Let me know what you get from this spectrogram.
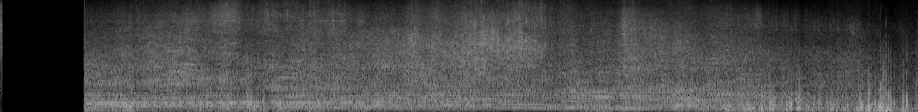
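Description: Several stock car engines idling together in a steady drone, coming in after a moment of silence.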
